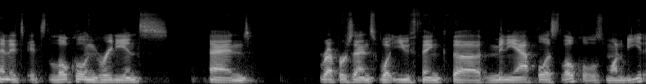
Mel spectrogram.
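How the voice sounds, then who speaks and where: A man's fairly low voice with an American accent and monotone, flat intonation. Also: moderate pace. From New Jersey, US. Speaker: podcast host. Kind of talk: interview. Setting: studio.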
